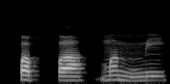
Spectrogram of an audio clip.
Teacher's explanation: ओष्ठ आहे. होठाला होठ लागतो म्हणून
